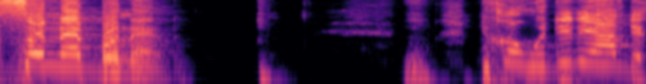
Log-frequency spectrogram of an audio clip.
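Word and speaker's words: Solel Boneh: In my own part of the country, they call them Shino Bole. Now, actually, we later learned the company was, the name is Sonne Bonel.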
